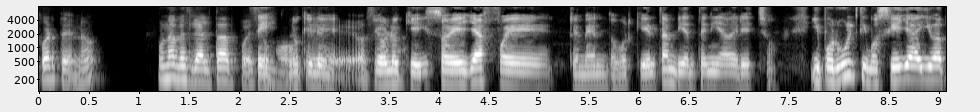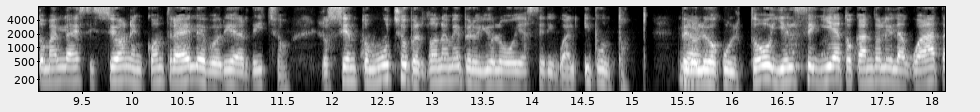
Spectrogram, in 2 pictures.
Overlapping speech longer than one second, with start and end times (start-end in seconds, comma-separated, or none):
2.1-3.7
